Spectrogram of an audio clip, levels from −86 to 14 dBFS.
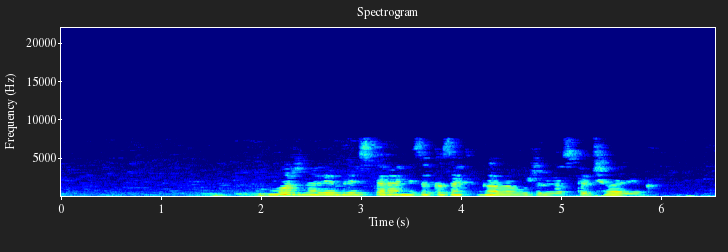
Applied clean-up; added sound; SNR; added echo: classical method WPE with log-MMSE.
